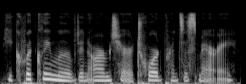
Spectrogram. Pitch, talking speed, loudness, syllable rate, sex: 190 Hz, 195 wpm, -19 LUFS, 6.1 syllables/s, female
